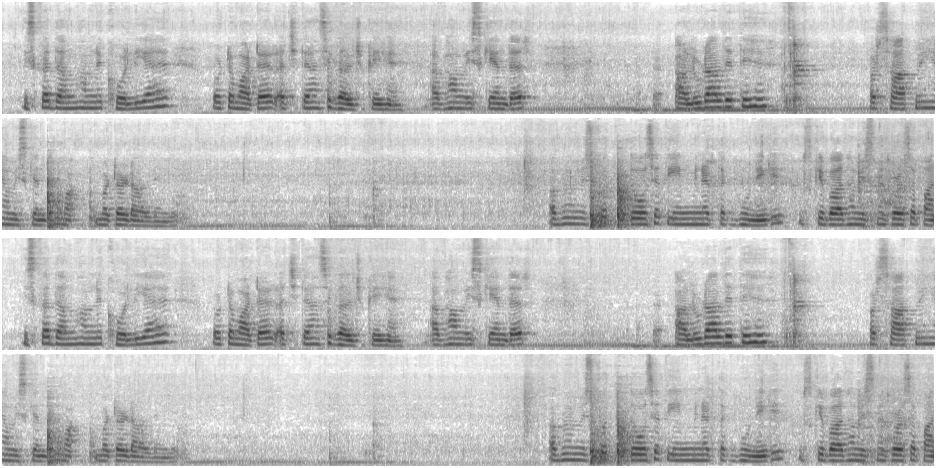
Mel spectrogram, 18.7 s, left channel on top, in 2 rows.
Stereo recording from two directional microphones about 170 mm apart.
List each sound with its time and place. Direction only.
0.2 s speech: centre (ahead or behind)
6.7 s speech: centre (ahead or behind)
10.3 s stir: 15° left (ahead or behind)
15.1 s speech: 10° right (ahead or behind)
